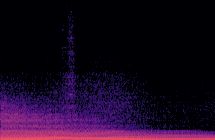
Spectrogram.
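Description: A held synthesizer chord or drone of several steady pitches with a slight wobble, slowly fading.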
